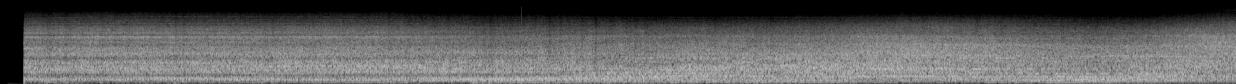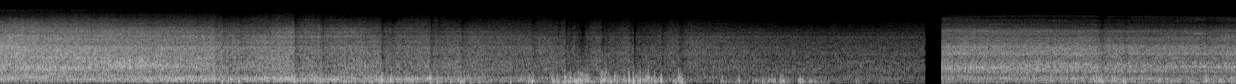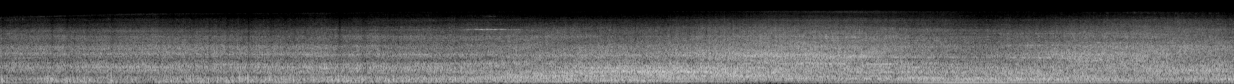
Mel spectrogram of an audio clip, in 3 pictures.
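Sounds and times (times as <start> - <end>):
diesel engines running: 0.3 - 19.2, 20.8 - 37.0
train wheels on rails: 0.3 - 37.0.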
